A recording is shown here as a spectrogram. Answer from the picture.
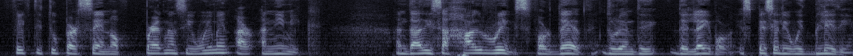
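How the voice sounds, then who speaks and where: This man has a fairly high pitch and a dark, mellow tone that is somewhat breathy. He talks at a moderate pace with ordinary pitch variation. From Colombia. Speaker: professor. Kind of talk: conference lecture.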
